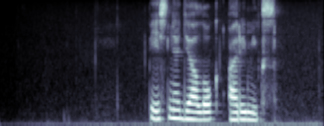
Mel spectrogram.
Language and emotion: Russian, neutral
